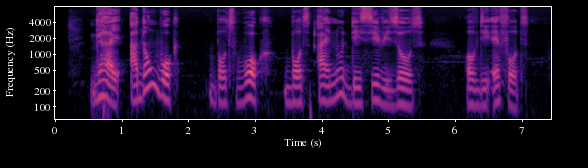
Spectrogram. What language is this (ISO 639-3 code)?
pcm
